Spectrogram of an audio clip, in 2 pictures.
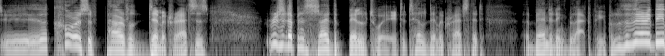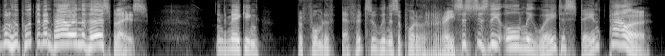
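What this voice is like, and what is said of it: Put-on proper British accent. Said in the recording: “I'm going to give him the old proper British accent I was doing earlier. ... End quote, end accent.”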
